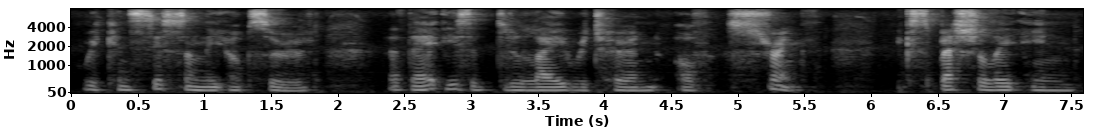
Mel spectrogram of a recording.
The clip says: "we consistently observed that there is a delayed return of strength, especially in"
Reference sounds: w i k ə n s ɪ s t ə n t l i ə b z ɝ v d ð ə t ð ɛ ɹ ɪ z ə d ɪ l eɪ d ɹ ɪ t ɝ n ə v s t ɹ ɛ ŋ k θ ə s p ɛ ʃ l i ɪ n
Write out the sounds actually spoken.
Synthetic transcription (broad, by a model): w i k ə n s ɪ s t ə n t l i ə b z ɝ v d ð ə t ð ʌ ɹ ɪ z ə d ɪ l eɪ ɹ ɪ t ɝ n ə v s t ɹ ɛ ŋ k θ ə s p ɛ ʃ l i ɪ n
